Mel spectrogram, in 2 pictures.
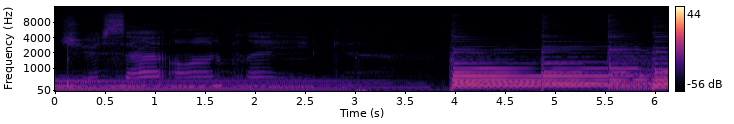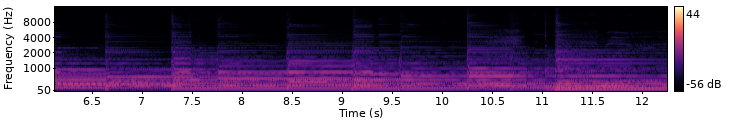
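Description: Acoustic guitar with a woman singing: her voice trails off in the first couple of seconds and the guitar fades. About four seconds in, the guitar comes back loud with strummed chords and runs on without the voice.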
